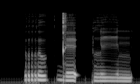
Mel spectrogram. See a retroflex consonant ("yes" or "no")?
no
